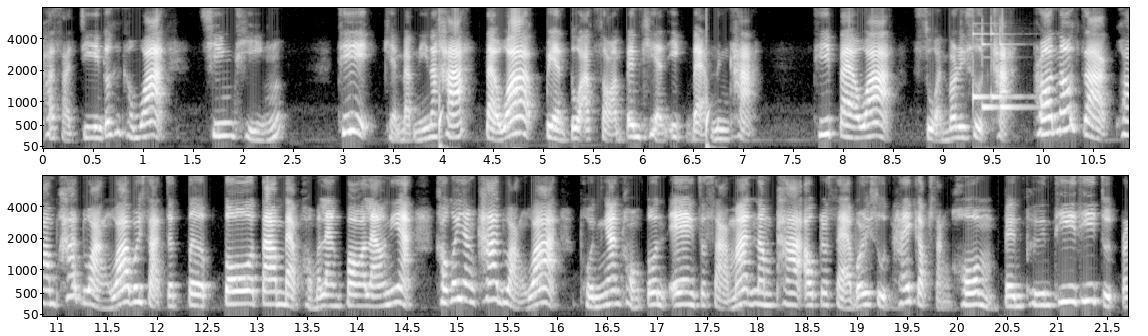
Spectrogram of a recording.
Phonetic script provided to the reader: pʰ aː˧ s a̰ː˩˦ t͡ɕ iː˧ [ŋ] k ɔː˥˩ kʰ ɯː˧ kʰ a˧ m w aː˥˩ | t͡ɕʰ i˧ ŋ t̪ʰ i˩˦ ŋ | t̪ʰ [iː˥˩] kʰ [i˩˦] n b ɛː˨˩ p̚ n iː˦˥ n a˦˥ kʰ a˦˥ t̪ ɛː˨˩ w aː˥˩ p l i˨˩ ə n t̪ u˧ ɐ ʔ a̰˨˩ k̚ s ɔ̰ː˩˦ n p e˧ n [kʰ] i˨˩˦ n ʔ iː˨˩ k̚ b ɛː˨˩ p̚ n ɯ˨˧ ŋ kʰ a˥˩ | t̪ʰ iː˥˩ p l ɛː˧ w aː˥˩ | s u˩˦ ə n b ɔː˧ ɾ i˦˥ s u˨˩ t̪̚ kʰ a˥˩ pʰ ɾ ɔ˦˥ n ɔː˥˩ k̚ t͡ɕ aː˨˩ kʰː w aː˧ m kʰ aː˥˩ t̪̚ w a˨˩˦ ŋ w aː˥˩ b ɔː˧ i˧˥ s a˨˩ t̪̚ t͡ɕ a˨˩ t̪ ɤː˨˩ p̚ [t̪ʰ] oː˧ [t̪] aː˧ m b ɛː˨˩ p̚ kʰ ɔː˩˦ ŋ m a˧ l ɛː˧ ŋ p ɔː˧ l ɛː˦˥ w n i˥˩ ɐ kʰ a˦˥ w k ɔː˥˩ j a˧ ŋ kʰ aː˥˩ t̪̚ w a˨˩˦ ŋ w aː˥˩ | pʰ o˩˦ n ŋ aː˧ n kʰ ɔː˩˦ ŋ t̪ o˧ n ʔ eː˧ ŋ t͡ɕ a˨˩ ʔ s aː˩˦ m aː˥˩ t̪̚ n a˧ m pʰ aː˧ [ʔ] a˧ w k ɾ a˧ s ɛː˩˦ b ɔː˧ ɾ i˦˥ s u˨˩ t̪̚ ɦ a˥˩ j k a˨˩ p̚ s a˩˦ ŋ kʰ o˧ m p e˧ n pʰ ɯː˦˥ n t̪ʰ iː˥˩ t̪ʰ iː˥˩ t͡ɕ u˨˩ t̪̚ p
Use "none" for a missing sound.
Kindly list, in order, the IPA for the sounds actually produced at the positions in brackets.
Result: n, iː˥˩, i˩˦, kʰ, t̪, t̪, ʔ

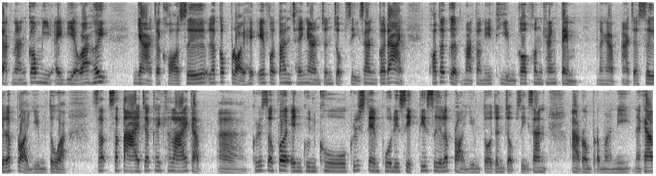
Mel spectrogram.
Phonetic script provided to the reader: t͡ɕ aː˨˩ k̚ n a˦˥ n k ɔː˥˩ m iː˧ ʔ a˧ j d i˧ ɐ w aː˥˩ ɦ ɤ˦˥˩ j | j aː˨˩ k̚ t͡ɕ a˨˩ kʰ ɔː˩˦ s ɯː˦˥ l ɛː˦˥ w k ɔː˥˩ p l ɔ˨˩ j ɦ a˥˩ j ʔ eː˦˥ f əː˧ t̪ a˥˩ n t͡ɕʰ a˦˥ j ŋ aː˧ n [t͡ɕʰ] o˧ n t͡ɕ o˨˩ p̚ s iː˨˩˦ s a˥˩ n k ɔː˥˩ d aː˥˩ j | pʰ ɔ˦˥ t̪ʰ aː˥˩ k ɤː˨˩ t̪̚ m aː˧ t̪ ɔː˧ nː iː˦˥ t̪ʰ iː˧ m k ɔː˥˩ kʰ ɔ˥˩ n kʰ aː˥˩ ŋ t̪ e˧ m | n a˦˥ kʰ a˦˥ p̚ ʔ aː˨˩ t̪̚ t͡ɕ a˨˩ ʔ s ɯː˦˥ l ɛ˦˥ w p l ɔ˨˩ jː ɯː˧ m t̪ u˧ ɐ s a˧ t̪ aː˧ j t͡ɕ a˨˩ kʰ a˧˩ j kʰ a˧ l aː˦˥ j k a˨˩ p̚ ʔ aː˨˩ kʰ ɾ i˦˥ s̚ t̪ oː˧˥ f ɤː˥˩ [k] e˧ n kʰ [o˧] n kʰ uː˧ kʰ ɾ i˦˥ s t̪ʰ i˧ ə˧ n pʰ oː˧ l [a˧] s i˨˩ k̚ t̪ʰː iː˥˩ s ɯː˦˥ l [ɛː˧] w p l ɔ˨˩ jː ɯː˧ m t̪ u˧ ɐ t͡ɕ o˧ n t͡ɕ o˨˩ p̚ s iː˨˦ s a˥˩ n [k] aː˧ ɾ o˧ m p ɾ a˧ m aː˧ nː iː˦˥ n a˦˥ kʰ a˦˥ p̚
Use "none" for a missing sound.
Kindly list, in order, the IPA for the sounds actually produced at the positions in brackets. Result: t͡ɕ, ʔ, u˧, i˧, ɛː˦˥, ʔ

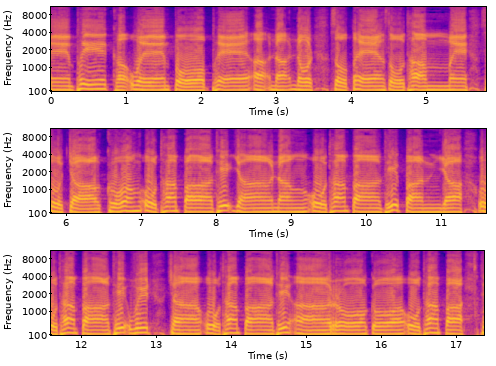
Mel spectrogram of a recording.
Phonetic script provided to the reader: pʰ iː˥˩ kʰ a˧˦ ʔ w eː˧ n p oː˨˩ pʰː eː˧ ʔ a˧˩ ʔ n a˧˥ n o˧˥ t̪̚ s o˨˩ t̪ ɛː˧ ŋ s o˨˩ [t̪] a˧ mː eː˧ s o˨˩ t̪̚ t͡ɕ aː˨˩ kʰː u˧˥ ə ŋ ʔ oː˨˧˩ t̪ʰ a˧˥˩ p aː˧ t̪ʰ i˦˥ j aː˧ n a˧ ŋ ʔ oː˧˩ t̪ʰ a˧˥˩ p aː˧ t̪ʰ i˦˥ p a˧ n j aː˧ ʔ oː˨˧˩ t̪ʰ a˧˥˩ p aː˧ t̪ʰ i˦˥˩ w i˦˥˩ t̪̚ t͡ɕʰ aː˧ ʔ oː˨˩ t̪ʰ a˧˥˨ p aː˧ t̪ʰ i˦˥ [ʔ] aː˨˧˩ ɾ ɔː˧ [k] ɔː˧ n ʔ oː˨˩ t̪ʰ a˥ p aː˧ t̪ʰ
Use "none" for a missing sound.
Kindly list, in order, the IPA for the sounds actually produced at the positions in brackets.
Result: t̪ʰ, ʔ, k

